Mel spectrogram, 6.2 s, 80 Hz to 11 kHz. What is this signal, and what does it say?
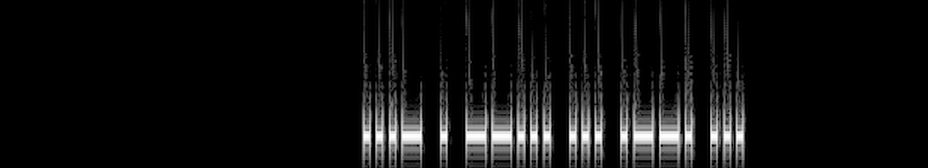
Morse code, heard as a keyed tone, about 28 wpm, 700 Hz. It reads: VE7SPS
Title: DXCC-100 Call Signs - 6 Characters - Repeated 2x - 28wpm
